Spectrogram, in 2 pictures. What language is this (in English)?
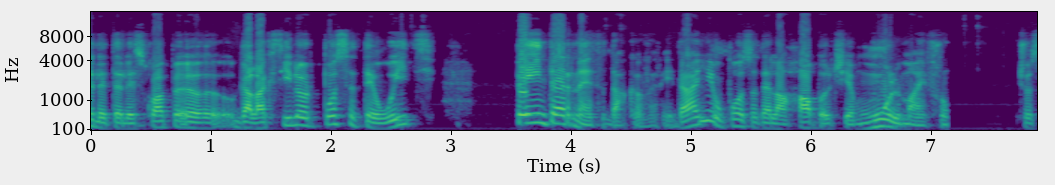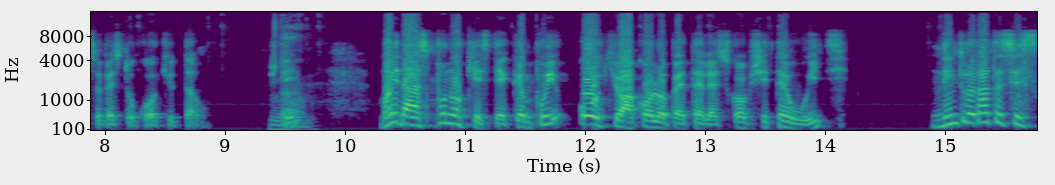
Romanian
